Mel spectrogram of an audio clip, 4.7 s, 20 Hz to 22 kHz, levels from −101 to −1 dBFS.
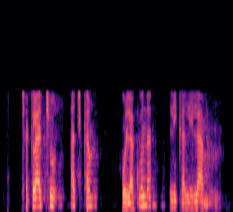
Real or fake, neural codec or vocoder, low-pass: real; none; 3.6 kHz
